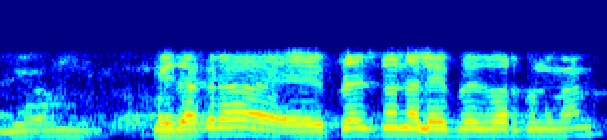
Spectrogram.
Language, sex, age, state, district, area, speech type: Telugu, male, 18-30, Telangana, Sangareddy, urban, conversation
